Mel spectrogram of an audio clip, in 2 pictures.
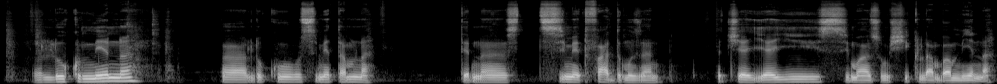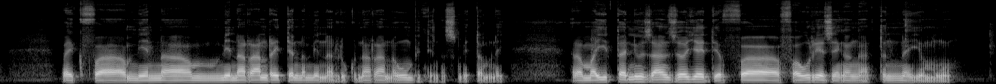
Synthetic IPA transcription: alukumenə | lukusimet̪amina | t̪enə | t͡simet̪i̥fad̪imuzani̥ | sat͡ʃiazajsimazumiʃikʲilambəmenə | vajkʲu̥famenəmenəɾʔanret̪enəmenʔə̰lukunaɾanʔa̰umbit̪enəsi̥mḛt̪a̰minaj | raːmait̪aniuzanizoiajd̪efafauɾiazeŋaŋa̰t̪inːaja̰mḭno̰

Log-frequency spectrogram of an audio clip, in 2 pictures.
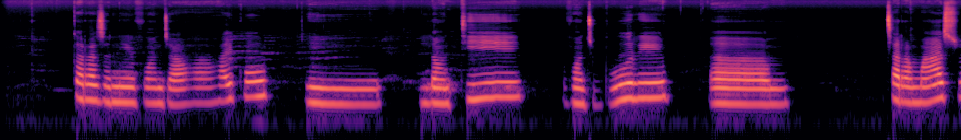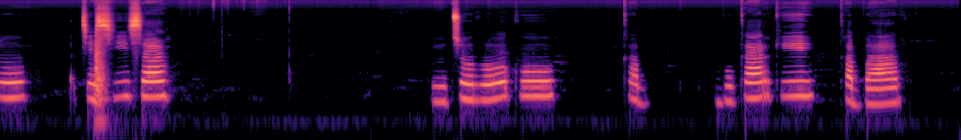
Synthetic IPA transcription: kaɾazanivuand͡ʒaɦaɦajkʲu | ni | lãnt̪i | vãnd͡ʒubuɾi | t͡saɾamasu | t͡sesisə | it͡soɾoku | ka | bukaɾiki | kabaɾu̥

